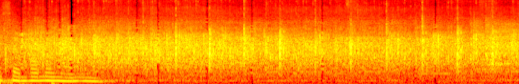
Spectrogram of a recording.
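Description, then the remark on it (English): A crowd claps for God steadily and densely for about five seconds, a bright sustained patter of many hands, with a single voice calling out briefly over the first second. “Clap for God.”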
